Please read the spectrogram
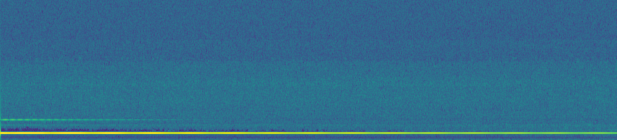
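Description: A struck meditation bell ringing out in one clear high tone, fading slowly with a gentle wavering pulse about once a second.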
